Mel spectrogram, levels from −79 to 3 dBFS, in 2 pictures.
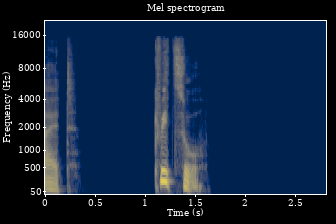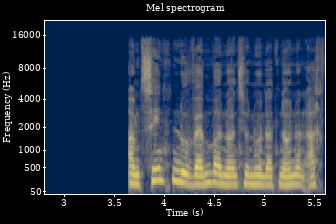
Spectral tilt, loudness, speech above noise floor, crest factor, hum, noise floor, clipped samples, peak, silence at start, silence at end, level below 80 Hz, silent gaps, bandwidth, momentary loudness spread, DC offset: -5.5 dB/octave; -15 LUFS; over 75 dB; 18 dB; none; under -90 dBFS; under 0.1%; 0 dBFS; 0 s; 0 s; -56 dBFS; none; 15.5 kHz; 12 LU; under 0.1%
